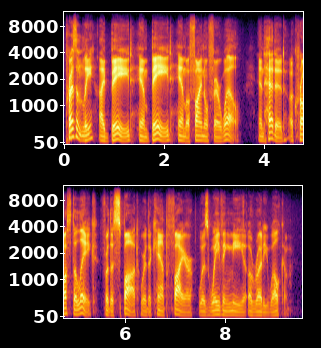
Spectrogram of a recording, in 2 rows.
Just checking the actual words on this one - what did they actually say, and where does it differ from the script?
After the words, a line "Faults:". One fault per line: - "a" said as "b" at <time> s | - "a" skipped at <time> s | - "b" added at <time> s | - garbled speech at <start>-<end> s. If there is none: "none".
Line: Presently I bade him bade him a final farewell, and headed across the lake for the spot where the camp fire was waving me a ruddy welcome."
Presently I bade him bade him a final farewell, and headed across the lake for the spot where the camp fire was waving me a ruddy welcome."
Faults:
none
